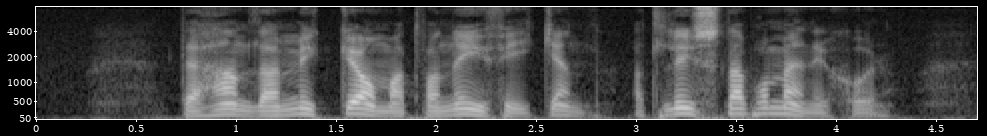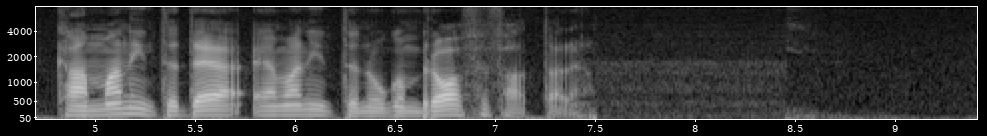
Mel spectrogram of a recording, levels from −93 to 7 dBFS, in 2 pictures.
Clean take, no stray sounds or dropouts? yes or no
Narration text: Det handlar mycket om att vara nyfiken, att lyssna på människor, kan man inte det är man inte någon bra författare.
yes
